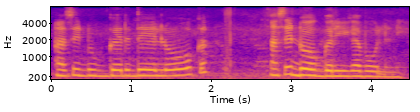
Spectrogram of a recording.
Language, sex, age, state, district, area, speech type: Dogri, female, 30-45, Jammu and Kashmir, Reasi, rural, spontaneous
